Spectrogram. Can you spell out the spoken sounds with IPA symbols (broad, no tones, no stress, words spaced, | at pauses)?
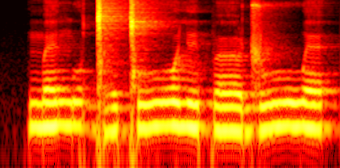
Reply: mɛe̯ŋuo̯ ɡ͡ǀɛe̯ǀuːo̯lʲəe̯ pœːɖ͡ʐuːwɛ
